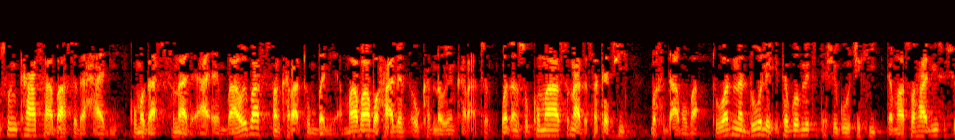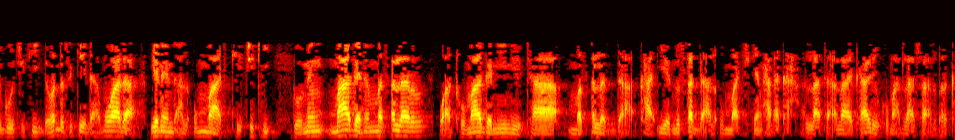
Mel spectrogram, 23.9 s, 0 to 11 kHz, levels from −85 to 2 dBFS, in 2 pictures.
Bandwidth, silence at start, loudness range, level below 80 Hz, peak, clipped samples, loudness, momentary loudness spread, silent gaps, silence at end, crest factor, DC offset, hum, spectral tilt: 4.1 kHz; 0 s; 5 LU; -70 dBFS; -4 dBFS; under 0.1%; -25 LUFS; 12 LU; none; 0 s; 22 dB; under 0.1%; none; -9 dB/octave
